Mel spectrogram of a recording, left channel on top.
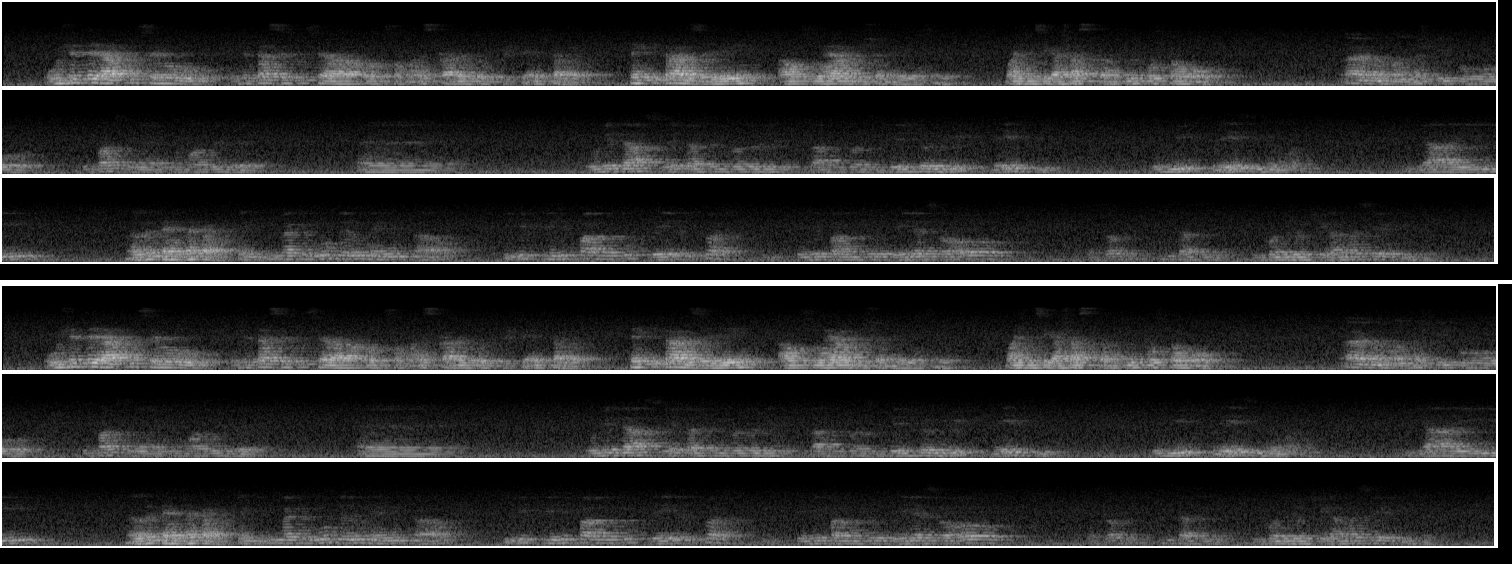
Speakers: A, on the left (about 50°); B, on the right (about 80°).
A: o GTA por ser o, o GTA seis por ser a produção mais cara de todos os tempos, cara, tem que trazer algo surrealista mesmo, assim. Imagina se gastasse tanto e não fosse tão bom.
B: É, meu mano,
A: Acho que
B: tipo. Tipo assim, é, como eu posso dizer? É, o GTA 6 está sendo produzido, tá sendo produzido desde 2013. 2013, meu mano. E aí Ela
A: muito
B: tem
A: tempo,
B: que,
A: né, cara?
B: tem que vir daquele modelo mesmo e tal. E tipo, tem gente falando que o trailer, o que tu acha? que- Tem gente falando que o trailer é só, é só fictício assim. E quando o jogo chegar não vai ser isso.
